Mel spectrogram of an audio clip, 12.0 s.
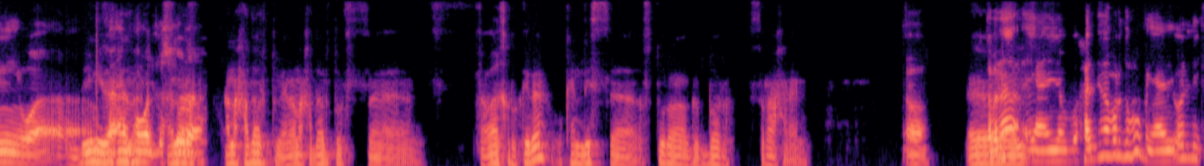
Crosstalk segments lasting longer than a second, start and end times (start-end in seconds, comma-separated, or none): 0.6-2.1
